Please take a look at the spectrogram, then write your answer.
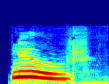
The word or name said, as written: noov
